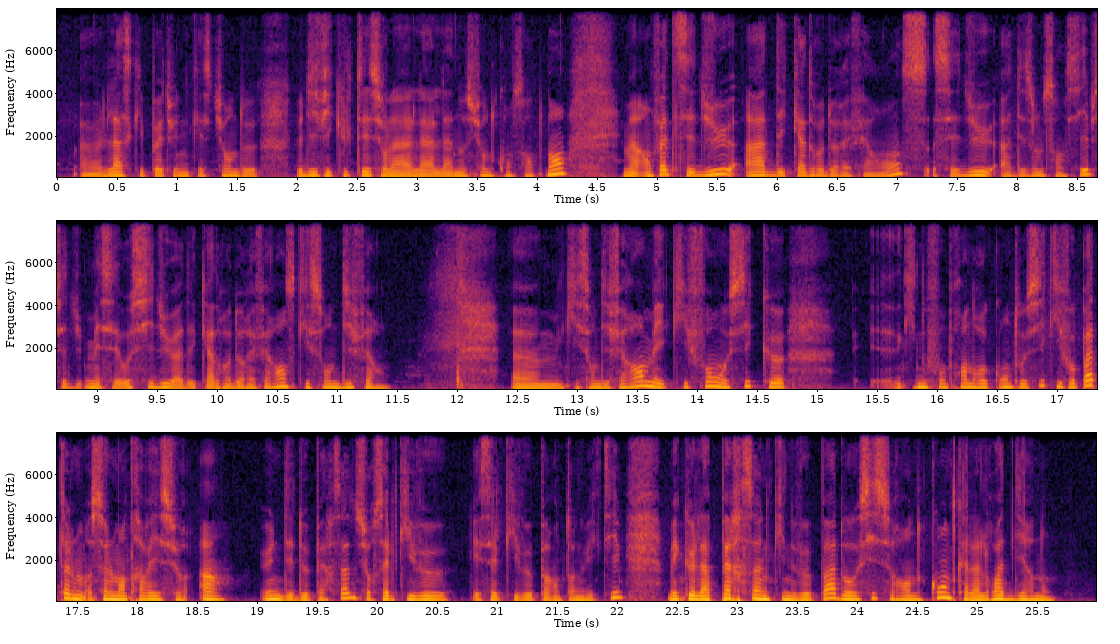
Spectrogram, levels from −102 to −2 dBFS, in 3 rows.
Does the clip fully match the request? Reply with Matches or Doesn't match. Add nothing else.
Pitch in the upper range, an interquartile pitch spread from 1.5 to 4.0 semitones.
Doesn't match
